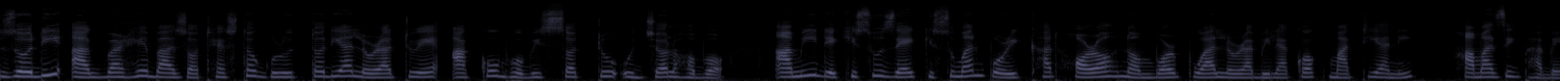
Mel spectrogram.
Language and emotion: Assamese, neutral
